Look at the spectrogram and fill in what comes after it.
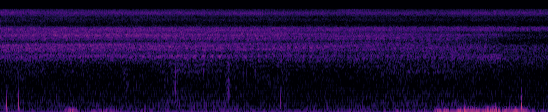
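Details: Very loud locust chorus, heard as a continuous high, shimmering hiss that never breaks. Low rumbling bumps near the end are probably handling or wind.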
